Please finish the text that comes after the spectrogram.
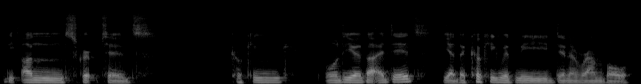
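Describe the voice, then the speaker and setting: Deep, dark-voiced young man rambling. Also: steady tone, unhurried. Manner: rambling, hesitant, many fillers and restarts. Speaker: audio roleplay creator answering questions. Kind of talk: casual Q&A chat.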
